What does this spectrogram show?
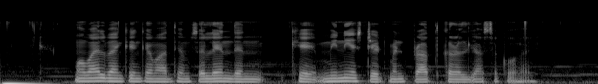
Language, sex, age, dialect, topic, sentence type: Magahi, male, 31-35, Southern, banking, statement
